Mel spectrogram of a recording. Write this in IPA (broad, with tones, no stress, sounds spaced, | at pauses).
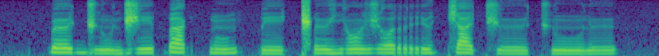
k͡p œ˦ d͡ʒ ũ˨ d͡ʒ e˦ ɓ a˦ k͡p ũ˨˦ k͡p e˨ ǁ ø˧ j ɔ̃˦ ʒ ɔ˦ r ʏ˦ c a˦ t͡ʃ øː˨ t͡ʃ ũː˨ ɾ ʏ˧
